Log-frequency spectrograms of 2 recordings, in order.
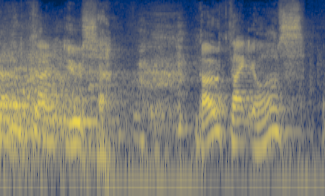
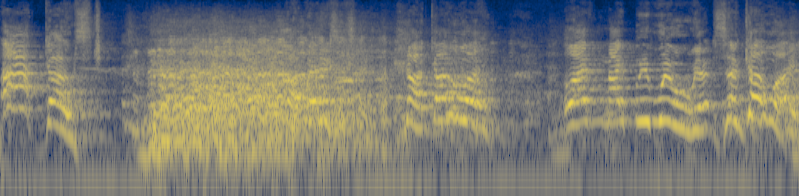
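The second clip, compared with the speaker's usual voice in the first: mock panic; 9 semitones higher than usual. Chief panics at ghost guess.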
